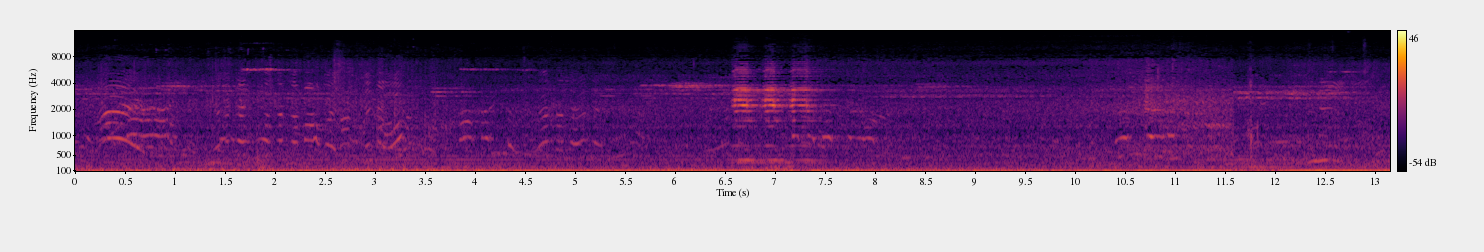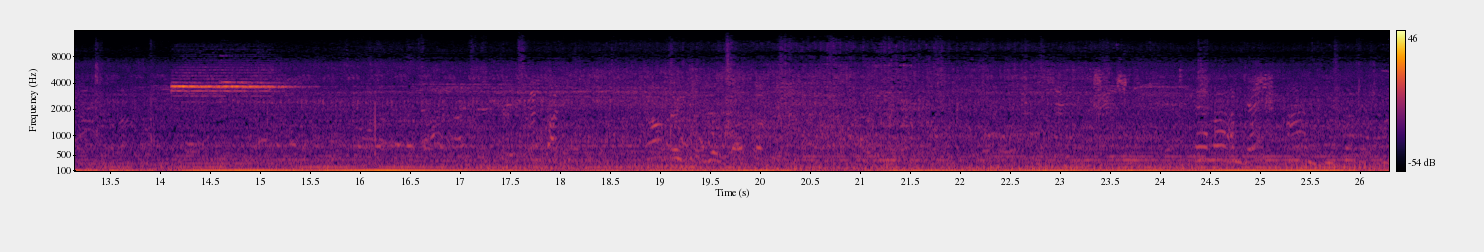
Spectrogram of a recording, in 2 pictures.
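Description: Evening road traffic with vehicle horns tooting briefly about seven seconds in and again, loudest, around fourteen seconds, over a steady low hum and the chatter of people.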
